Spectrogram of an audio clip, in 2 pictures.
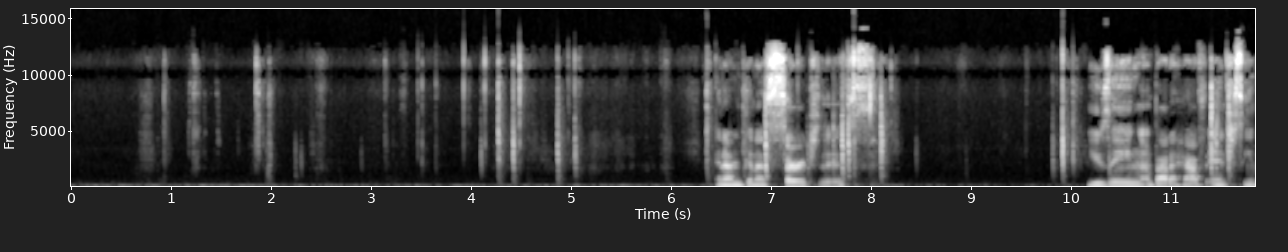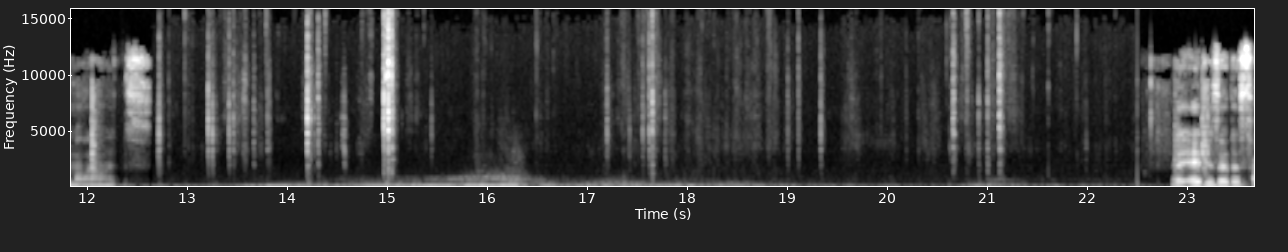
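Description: Fabric rustles softly as it is handled.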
